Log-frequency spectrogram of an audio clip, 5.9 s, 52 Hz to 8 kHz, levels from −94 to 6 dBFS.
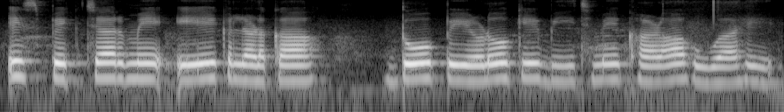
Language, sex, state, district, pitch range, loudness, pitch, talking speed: Hindi, female, Madhya Pradesh, Bhopal, 215-235 Hz, -15 LUFS, 225 Hz, 130 wpm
